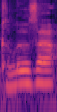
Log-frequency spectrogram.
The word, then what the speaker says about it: Kaluza: Today I am talking with Ben Kaluza.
